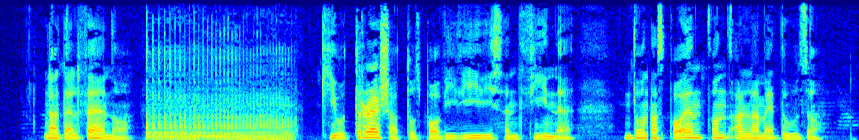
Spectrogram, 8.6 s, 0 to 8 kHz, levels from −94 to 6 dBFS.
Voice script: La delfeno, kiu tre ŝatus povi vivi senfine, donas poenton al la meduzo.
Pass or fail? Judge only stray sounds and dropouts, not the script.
fail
